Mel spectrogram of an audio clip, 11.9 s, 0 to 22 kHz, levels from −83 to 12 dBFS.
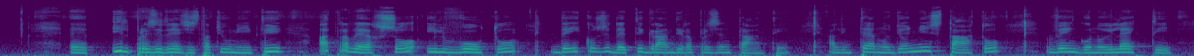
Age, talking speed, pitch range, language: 40-59, 95 wpm, 175-225 Hz, Italian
